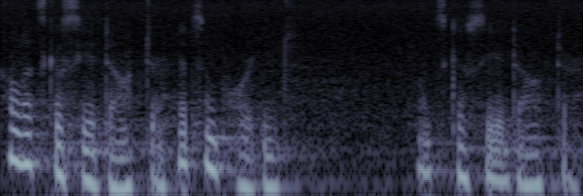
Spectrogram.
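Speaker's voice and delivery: quiet calm push to see a doctor; calm, hushed urging. Retold or imitated. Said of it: "I very calmly turned to him".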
